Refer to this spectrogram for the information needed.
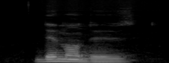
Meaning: female equivalent of demandeur
- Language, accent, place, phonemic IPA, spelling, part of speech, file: French, France, Lyon, /də.mɑ̃.døz/, demandeuse, noun, LL-Q150 (fra)-demandeuse.wav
